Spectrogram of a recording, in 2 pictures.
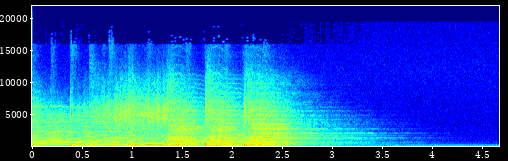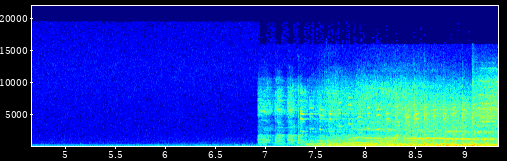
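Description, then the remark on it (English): The engine of a new Toyota XES car, a 16-valve, 2-liter gas-free nuclear fission engine, runs loudly with a broad roar, drops away to a low idle-like hum for several seconds, then surges back up to full volume. No one speaks. “The new Toyota XES with a 16-valve, 2-liter gas-free nuclear fission engine.”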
